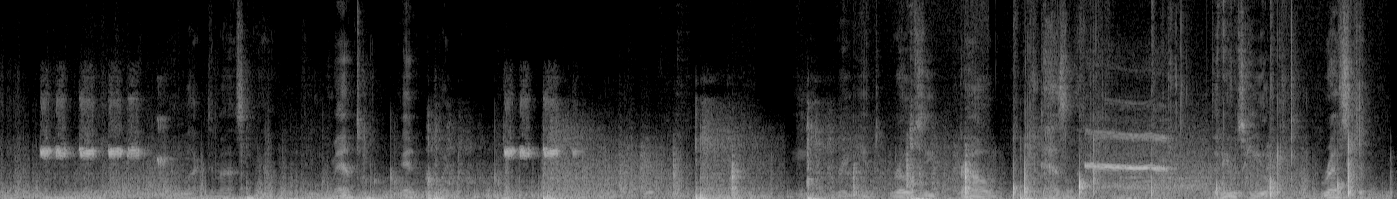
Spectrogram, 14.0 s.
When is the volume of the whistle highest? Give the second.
11 s.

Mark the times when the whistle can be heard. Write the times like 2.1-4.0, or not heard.
0.4-1.7, 5.0-5.8, 10.8-12.2.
